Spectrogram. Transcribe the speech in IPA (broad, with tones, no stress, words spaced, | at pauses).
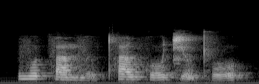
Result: vo˦˥t̚fa˧mvə̤˨˩w t̪ʰa˧wxo˨˦ t͡ɕə˧˩wt̪ʰo˨˦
